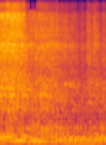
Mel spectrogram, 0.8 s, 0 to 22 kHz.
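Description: A rusty 1997 Pontiac Grand Prix GTP two-door coupe runs smoothly, its engine holding a loud, steady, close-up hum with no talking.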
